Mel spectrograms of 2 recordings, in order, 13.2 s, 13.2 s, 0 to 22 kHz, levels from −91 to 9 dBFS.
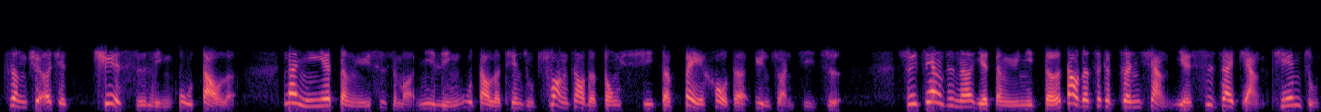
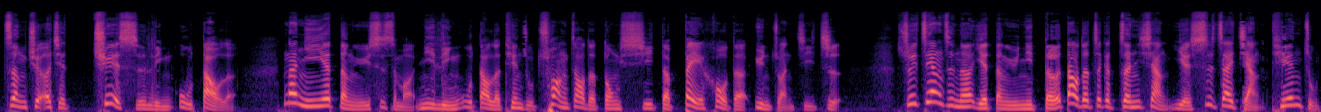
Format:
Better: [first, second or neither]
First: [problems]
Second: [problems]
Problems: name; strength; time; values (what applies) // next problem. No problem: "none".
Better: second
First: phone-call audio; poor line; nothing above 3 kHz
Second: none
